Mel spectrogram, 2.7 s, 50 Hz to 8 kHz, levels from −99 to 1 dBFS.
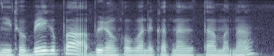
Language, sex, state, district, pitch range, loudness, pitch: Garo, male, Meghalaya, South Garo Hills, 120-130 Hz, -15 LUFS, 120 Hz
